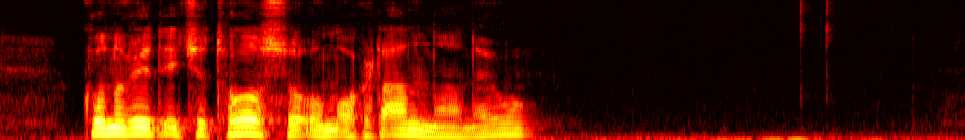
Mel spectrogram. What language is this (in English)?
Faroese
